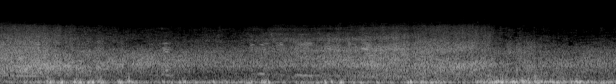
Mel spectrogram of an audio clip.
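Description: Steady engine-like noise with a broad hiss, dropping away about five seconds in, over irregular low rumbling of wind buffeting the microphone. Faint voices are mixed in.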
